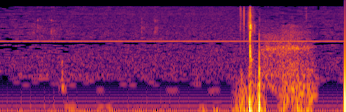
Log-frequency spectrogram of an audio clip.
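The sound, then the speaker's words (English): A mouse click on a web page button gives one brief, sharp tick over a steady background hiss and low hum. “Here on our page, we click get data, and indeed we get shared data”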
